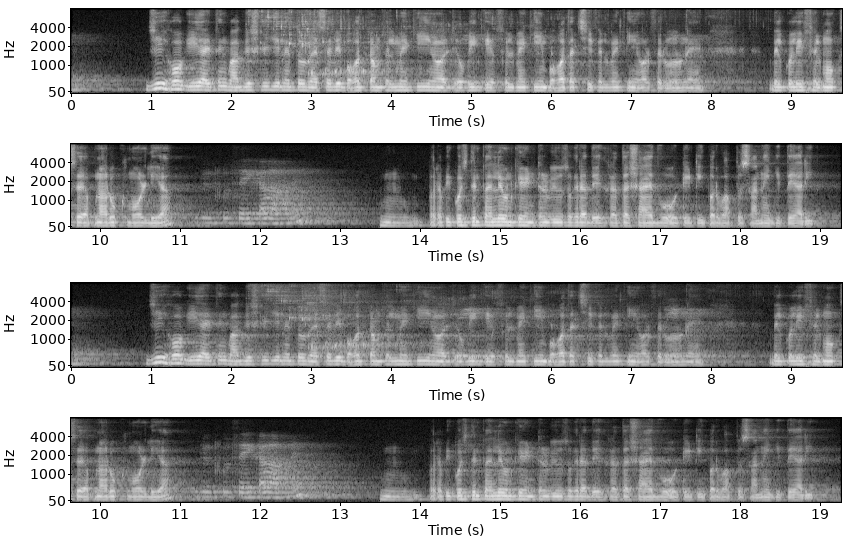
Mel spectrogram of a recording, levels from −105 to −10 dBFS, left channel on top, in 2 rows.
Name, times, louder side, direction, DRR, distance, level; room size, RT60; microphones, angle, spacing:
voice 1, 0.9-8.3 8.7-10.9 13.5-19.0, left 4 dB, 45° left, 15 dB, 0.6 m, -24 dB
sound 1, 2.1-9.7, left 6 dB, 80° left, 2.3 m, -39 dB
voice 2, 4.7-5.2 7.4-8.0 9.0-9.3 11.2-12.5 14.5-14.7, right 1 dB, 25° right, -4 dB, 3.2 m, -35 dB
25.5 x 24.5 x 9.5 m, 2.6 s
head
